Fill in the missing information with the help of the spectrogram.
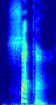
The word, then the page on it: sheqer: Hebrew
